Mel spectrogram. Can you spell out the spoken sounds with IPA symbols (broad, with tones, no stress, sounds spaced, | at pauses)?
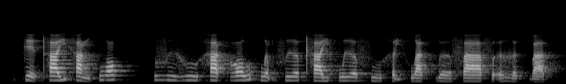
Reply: k e˧˩ t̪ʰ a˨˦ j h a˧˩ ŋ k w ɔ˦˥ k̚ | v ɨ̤˨˩ ɣ ṳ˨˩ h a˨˩ k̚ ɣ ɔ˨˦ w h w ə̰˧˨ m f ɨ˧ ə̯ t̪ʰ a˧ j h w ɨ˧ ə̯ f ṳ˨˩ h ə̰˧˨ j h w a˨˩ t̚ ɓ ə̤ː˨˩ f aː˧ f ə̰ː˧˥ ɣ ə˨˩ t̚ ɓ a˨˩ t̚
